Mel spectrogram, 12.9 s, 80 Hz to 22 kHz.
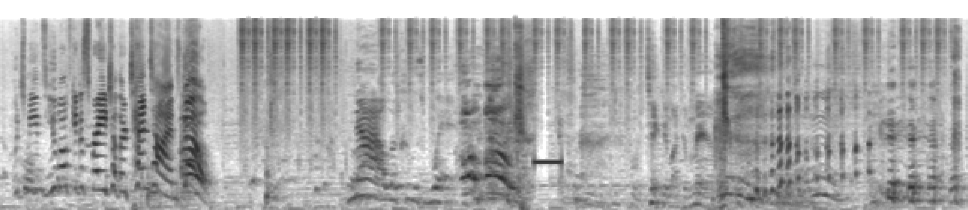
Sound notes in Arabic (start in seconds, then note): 7.6 زمارة; 9.5 الجميع يضحكون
